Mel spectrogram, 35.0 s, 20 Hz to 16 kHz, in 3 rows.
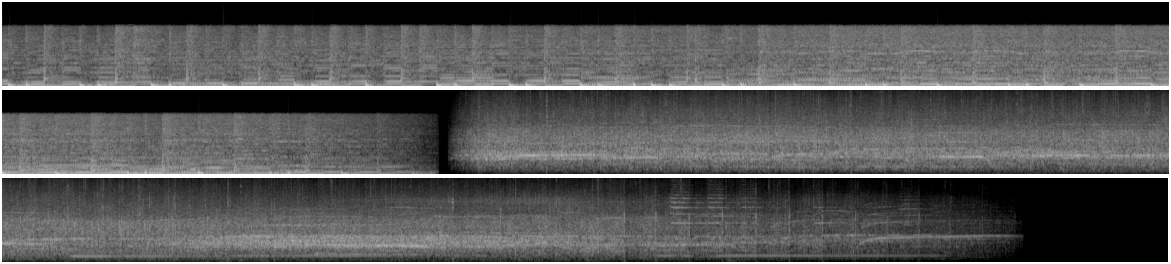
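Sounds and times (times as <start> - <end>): rock music: 0.0 - 15.9
applause: 16.1 - 33.6
held musical notes: 29.7 - 32.9.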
